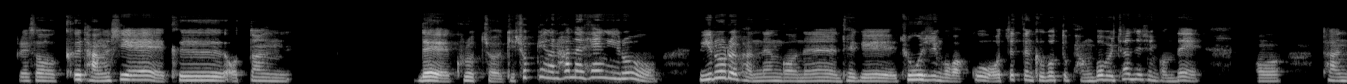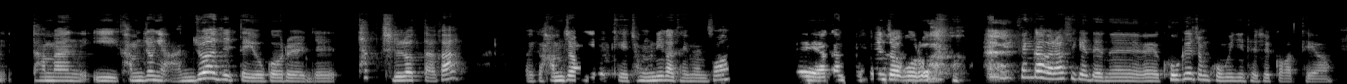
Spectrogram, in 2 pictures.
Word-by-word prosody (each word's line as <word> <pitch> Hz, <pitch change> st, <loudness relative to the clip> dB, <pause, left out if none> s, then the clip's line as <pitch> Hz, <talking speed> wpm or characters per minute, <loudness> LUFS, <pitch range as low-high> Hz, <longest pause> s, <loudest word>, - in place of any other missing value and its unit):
그래서 170 Hz, -2 st, -4 dB
그 225 Hz, 0 st, +3 dB
당시에 205 Hz, -3 st, +2 dB
그 190 Hz, -2 st, +1 dB
어떤 165 Hz, -3 st, -5 dB, 1.2 s
네 175 Hz, -5 st, +5 dB
그렇죠. 175 Hz, -5 st, -4 dB
이렇게 135 Hz, +5 st, -7 dB
쇼핑을 320 Hz, -, -3 dB
하는 320 Hz, 0 st, +1 dB
행위로 285 Hz, -4 st, -1 dB, 0.4 s
위로를 260 Hz, +4 st, +2 dB
받는 170 Hz, 0 st, -5 dB
거는 160 Hz, 0 st, -4 dB
되게 155 Hz, -2 st, -2 dB
좋으신 215 Hz, -2 st, +2 dB
것 155 Hz, -, -5 dB
같고 170 Hz, +4 st, -3 dB
어쨌든 205 Hz, +5 st, -4 dB
그것도 190 Hz, +1 st, -5 dB
방법을 195 Hz, +6 st, -3 dB
찾으신 225 Hz, -4 st, -4 dB
건데, 155 Hz, +1 st, -4 dB, 0.5 s
어 150 Hz, 0 st, -6 dB, 0.4 s
단 170 Hz, -2 st, -4 dB, 0.3 s
다만 175 Hz, -1 st, -1 dB
이 170 Hz, -2 st, 0 dB
감정이 180 Hz, +3 st, 0 dB
안 165 Hz, +2 st, -4 dB
좋아질 225 Hz, -2 st, +6 dB
때 170 Hz, -5 st, -1 dB
요거를 155 Hz, -1 st, -1 dB
이제 145 Hz, -1 st, -8 dB, 0.2 s
탁 320 Hz, 0 st, -6 dB
질렀다가 180 Hz, -3 st, +1 dB, 0.6 s
어 -, -, -10 dB
이게 145 Hz, +2 st, -10 dB
감정이 185 Hz, +4 st, +3 dB, 0.2 s
이렇게 480 Hz, -, -5 dB
정리가 180 Hz, +3 st, +1 dB
되면서 155 Hz, +4 st, -3 dB, 0.8 s
네 190 Hz, -2 st, +8 dB
약간 170 Hz, +5 st, +3 dB
객관적으로 210 Hz, -5 st, +5 dB, 0.9 s
생각을 315 Hz, -5 st, +6 dB
하시게 260 Hz, -5 st, +2 dB
되는 170 Hz, -2 st, -1 dB, 0.4 s
예 -, -, 0 dB
고게 235 Hz, +4 st, +3 dB
좀 225 Hz, -3 st, -2 dB
고민이 170 Hz, -3 st, -4 dB
되실 150 Hz, -1 st, -7 dB
것 145 Hz, -, -10 dB
같아요. 135 Hz, -1 st, -10 dB
180 Hz, 270 characters per minute, -22 LUFS, 160-215 Hz, 1.2 s, 네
